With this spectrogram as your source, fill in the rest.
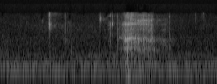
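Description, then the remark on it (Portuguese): A voice imitates a snore: one short, breathy, rasping snort in the middle, fairly quiet, with soft mouth noises around it and no speech. “Fez som de estar roncando.”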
